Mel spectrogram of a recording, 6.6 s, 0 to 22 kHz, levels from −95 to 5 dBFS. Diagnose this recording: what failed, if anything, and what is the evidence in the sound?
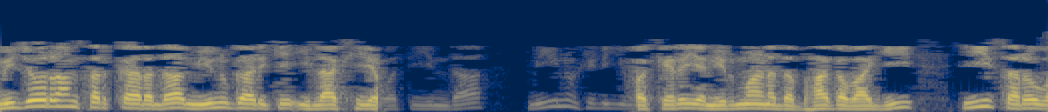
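The codec stage is at fault throughout. Nothing is present above 5.3 kHz. Smeared, swirly artefacts sit under a second layer of coding noise. This is likely transcoding between lossy codecs. The sound points to a very low-rate MP3 re-encoded to WMA, keeping the MP3's cut-off.

The speech drops out abruptly from 2.36 to 3.99 s, about 1.63 s. It does not fade to silence. A faint trace of the signal stays, about 25 dB below normal. This is an audio dropout to a faint residue. The likely cause is a lost feed while the downstream path stayed live.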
